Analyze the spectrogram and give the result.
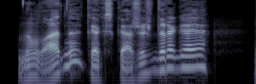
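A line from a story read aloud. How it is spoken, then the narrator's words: Cheerful agreement. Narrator (Russian): весело согласился Вадим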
